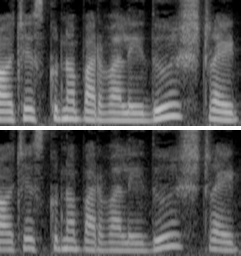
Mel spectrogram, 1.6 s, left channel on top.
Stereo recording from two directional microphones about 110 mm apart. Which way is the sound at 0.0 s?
30° left (ahead or behind).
